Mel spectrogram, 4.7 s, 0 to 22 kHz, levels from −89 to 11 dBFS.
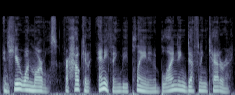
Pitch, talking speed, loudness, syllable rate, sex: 135 Hz, 190 wpm, -18 LUFS, 5.7 syllables/s, male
